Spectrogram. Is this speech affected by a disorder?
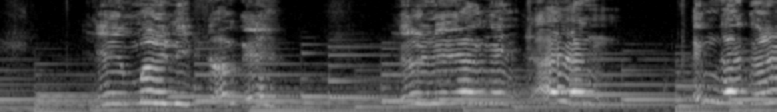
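Yes: brain lesion disability grade 1, severe; slurred, unclear pronunciation.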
